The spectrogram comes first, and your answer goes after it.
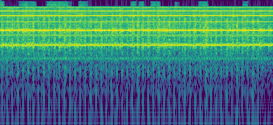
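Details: A thin, steady high-pitched whine with faint hum; electrical noise is suspected. Not confirmed.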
